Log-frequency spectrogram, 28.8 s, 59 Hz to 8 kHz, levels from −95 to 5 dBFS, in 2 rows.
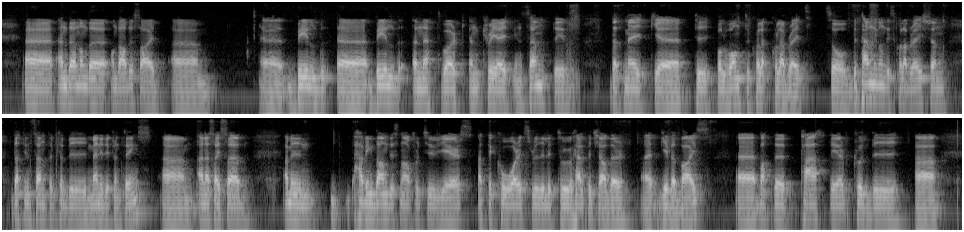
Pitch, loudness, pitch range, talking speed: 90 Hz, -27 LUFS, 80-95 Hz, 150 wpm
